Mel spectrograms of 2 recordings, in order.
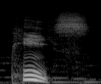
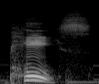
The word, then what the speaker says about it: peace: Long E for peace. Short I sound for piss. Practice it with me. Peace.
